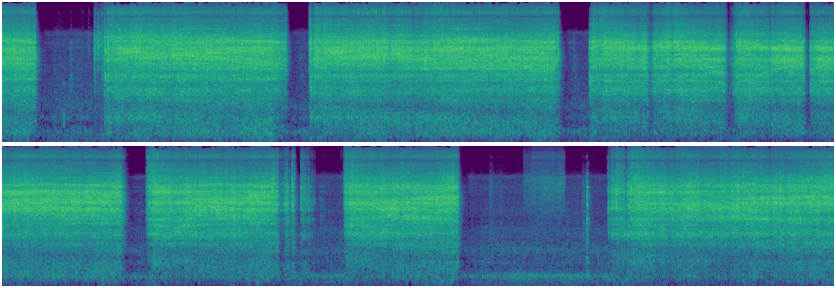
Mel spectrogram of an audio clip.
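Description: A lathe tool scrapes loudly against spinning wood, in repeated passes.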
